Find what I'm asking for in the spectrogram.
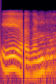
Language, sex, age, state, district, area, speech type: Nepali, male, 18-30, West Bengal, Darjeeling, rural, conversation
